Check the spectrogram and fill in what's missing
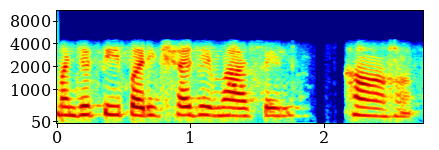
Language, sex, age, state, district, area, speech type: Marathi, female, 30-45, Maharashtra, Buldhana, urban, conversation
